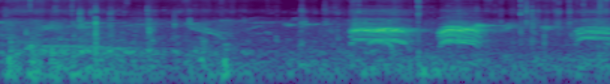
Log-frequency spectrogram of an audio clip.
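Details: Crows competing with wild birds for food in the morning give two loud, harsh caws late in the moment, after a stretch of low background rustle and faint distant calls.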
